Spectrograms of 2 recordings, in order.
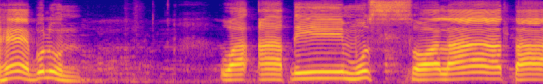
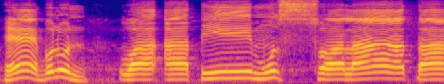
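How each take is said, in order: No difference in how they are said.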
